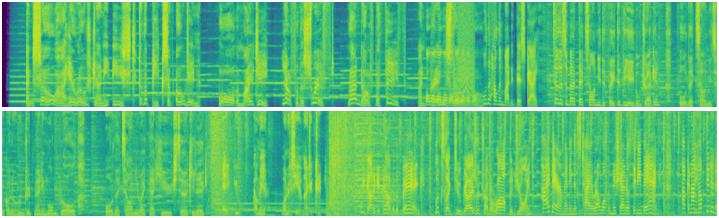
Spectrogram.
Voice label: animation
